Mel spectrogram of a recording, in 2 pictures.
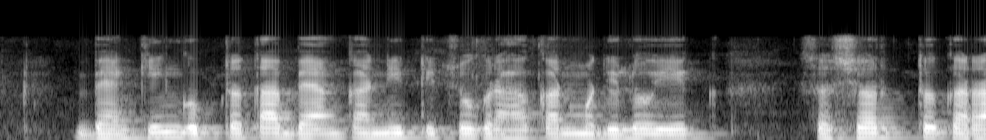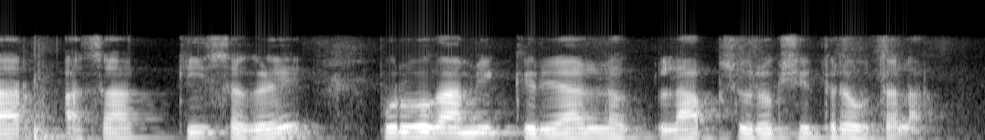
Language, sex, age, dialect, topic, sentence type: Marathi, male, 18-24, Southern Konkan, banking, statement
